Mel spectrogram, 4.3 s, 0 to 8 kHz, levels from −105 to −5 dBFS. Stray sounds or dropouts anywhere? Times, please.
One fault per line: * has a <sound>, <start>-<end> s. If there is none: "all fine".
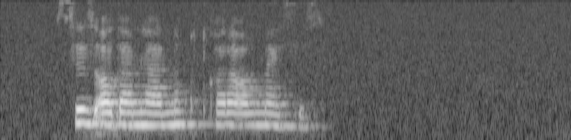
all fine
